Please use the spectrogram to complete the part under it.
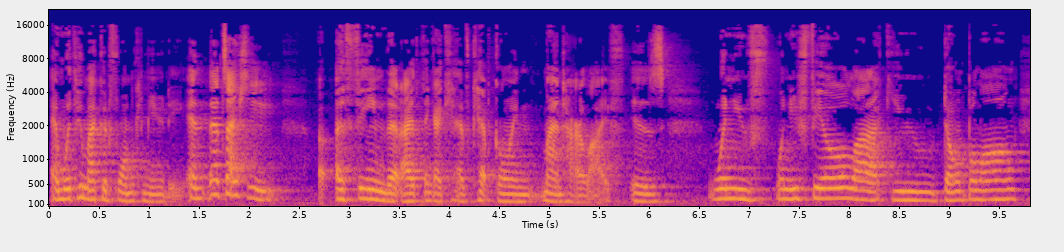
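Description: Southern-accented woman in her forties, animated. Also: on the low side, roomy sound. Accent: Southern US (Alabama). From Alabama, US. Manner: animated, laughs often, frequent fillers. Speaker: interviewee, alumna. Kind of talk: casual personal interview.

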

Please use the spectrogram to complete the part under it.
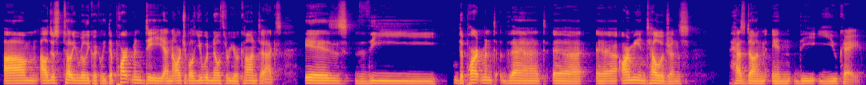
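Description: Low voiced guy game mastering, rambly narration, lots of restarts. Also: little pitch movement, a little slow. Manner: rambling, with frequent fillers and restarts.

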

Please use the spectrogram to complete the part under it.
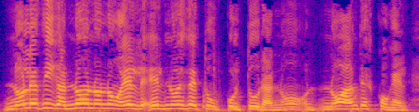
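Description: A woman speaks at normal speed in a slightly high voice. She hosts a call-in radio program, chatting through advice and her own anecdotes; she was born in Cuba, raised in the US, and often asks tag questions to get agreement.

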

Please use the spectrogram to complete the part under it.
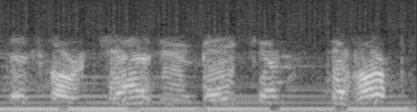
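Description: A man, a police officer on the radio, reading out numbers in radio code and pausing with hesitations. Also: a little high, steady tone. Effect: heard over a police radio. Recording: tinny radio transmission with loud music.

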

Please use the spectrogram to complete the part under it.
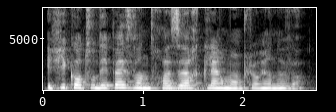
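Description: A woman's voice: on the high side, fairly even intonation, a little fast, darkish tone. A woman with a sped-up chipmunk voice.

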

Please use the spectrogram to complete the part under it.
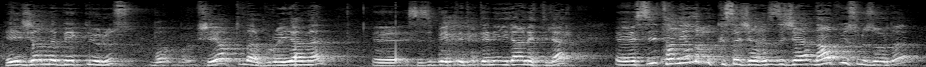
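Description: High-voiced mellow male host. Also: lively intonation, brisk, slight background noise. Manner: conversational, leads the talk. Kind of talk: casual tech news chat. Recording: echoey room.

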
